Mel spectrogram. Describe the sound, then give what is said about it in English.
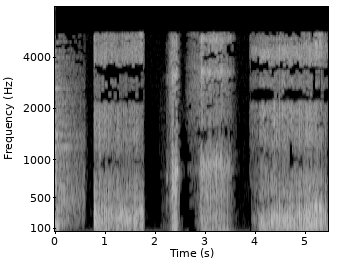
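Loud snoring: a series of harsh, rasping breaths, about five in a row with short silent gaps between them, including one brief snort-like burst in the middle. No one speaks. “Snoring. It's not funny, and it's definitely not normal.”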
